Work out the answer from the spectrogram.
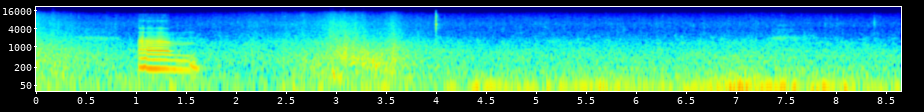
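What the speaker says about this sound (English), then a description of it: "The heavy rain continues well into the night." Steady hiss of heavy rain fills the whole stretch, with a brief tonal sweep near the start and a faint click partway through.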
